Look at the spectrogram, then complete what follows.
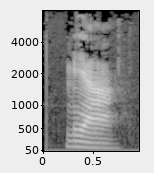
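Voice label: "mia~7", Teochew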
